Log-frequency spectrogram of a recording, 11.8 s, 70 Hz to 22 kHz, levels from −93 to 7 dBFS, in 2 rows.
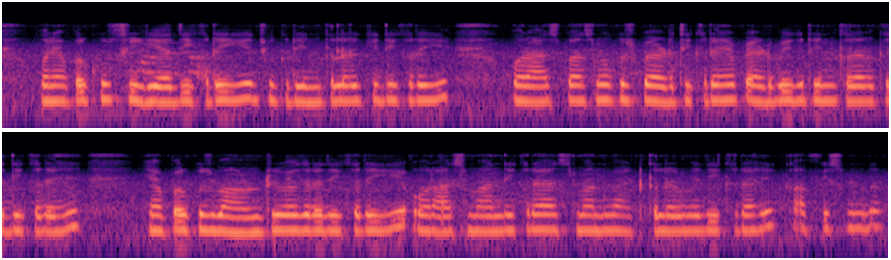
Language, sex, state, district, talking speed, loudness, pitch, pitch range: Hindi, female, West Bengal, Jhargram, 275 wpm, -24 LUFS, 250 Hz, 245-255 Hz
